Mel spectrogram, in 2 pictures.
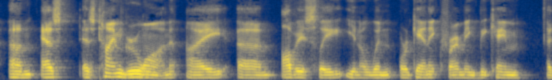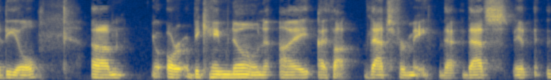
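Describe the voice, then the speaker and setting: Against a quiet background, a speaker with an American accent talks at a very slow pace in a monotone, flat intonation. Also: man, fairly low pitch for a man. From eastern Colorado. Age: 60s. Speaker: farmer. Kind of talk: webinar panel talk.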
